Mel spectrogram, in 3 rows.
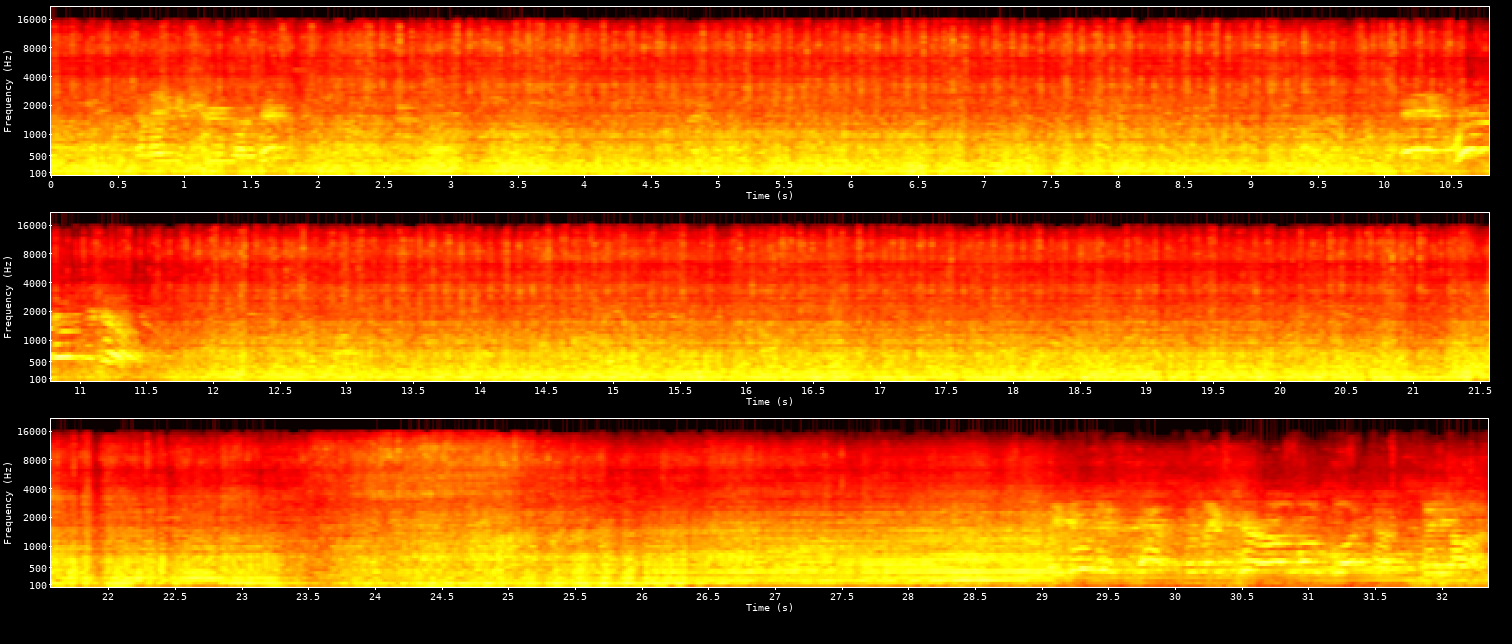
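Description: V8 engine of a NASCAR Canadian Tire Series 2010 Ford Fusion stock car idling steadily and loudly, then revving with rising pitch near the end as the car pulls away.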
